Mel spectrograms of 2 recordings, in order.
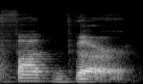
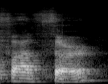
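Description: First: The th sound is voiced. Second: The th sound is voiceless. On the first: The speaker calls it right. "ma father. Delta" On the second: The speaker calls it wrong. "Non father"

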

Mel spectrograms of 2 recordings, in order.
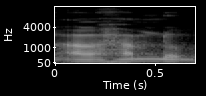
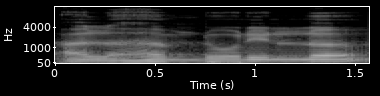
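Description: First: The h is a harsh, throaty sound. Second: The h is a soft, breathy sound. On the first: The speaker calls it right. "bukan pakai hak" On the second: The speaker calls it wrong. "Bil ha'i, dengan hak"

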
